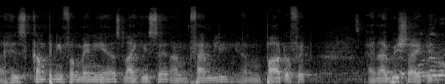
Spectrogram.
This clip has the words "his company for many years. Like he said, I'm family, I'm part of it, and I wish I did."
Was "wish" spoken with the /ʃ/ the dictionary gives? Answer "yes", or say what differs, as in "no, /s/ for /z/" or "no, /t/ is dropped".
yes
